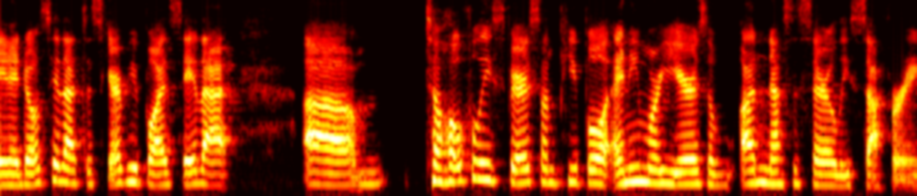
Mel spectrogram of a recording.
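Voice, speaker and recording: Speaking at a fairly quick pace, a woman has an ordinary speaking voice at a medium pitch with fairly even intonation, in a very clean recording with a silent background. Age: 20s. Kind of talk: podcast conversation.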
